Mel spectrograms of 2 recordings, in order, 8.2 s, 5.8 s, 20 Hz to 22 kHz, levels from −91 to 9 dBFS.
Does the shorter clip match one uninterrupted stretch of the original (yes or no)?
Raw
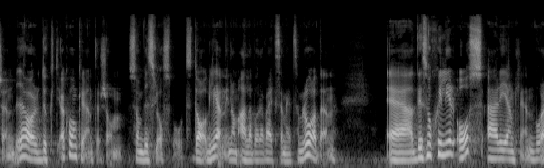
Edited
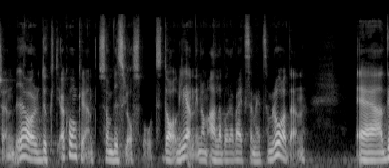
no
